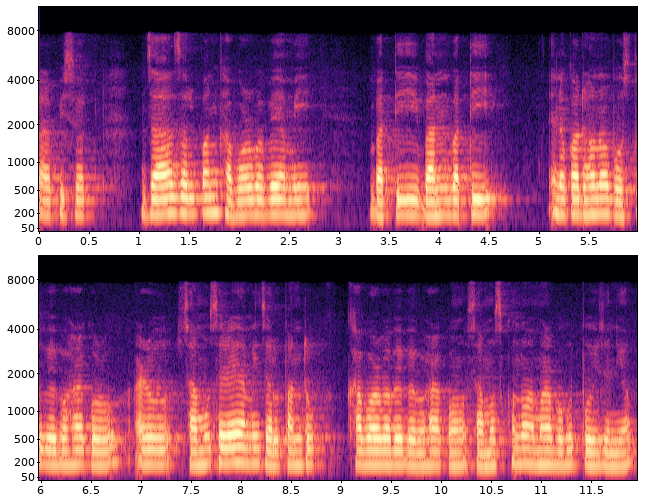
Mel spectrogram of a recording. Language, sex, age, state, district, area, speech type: Assamese, female, 30-45, Assam, Dhemaji, urban, spontaneous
